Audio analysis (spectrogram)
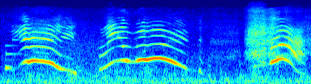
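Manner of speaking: high, loud victory cheer; excited cheer. Acted. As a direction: cheer the win at full joy. Paimon celebrates the win.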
